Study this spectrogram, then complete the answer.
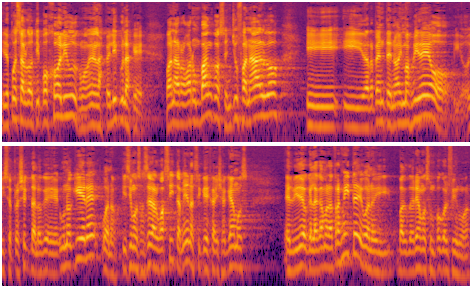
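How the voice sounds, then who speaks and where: Pitch moves in an ordinary way as a man talks very fast. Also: fairly high pitch for a man. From Argentina, General Pico, La Pampa; La Pampa, Argentina. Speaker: security researcher; presenter. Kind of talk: conference talk. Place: hall.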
